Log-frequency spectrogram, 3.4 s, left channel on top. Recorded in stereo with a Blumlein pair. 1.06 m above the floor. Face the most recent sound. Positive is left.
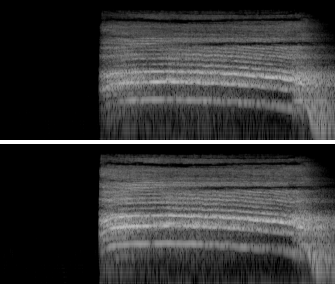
turn(degrees=40)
